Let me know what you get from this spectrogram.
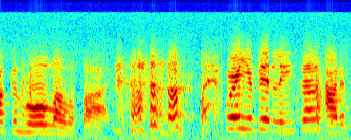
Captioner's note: people laughing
